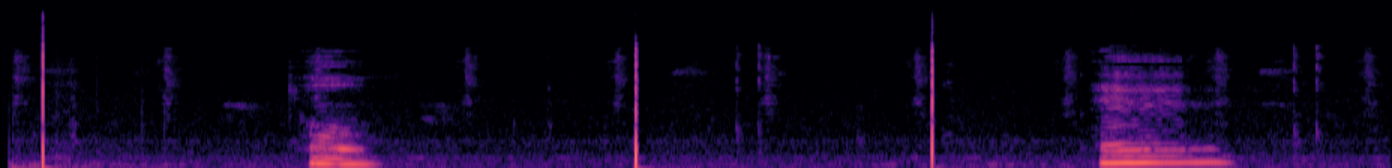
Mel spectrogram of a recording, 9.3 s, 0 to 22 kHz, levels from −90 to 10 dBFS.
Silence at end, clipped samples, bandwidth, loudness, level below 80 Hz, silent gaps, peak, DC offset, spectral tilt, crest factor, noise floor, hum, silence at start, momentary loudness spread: 1.05 s; under 0.1%; 15.5 kHz; -31 LUFS; -52 dBFS; none; -2 dBFS; under 0.1%; -5.5 dB/octave; 34 dB; -67 dBFS; none; 0.1 s; 12 LU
